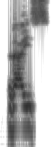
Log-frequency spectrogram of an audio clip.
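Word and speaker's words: rice: इसे पढ़ेंगे राइस।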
